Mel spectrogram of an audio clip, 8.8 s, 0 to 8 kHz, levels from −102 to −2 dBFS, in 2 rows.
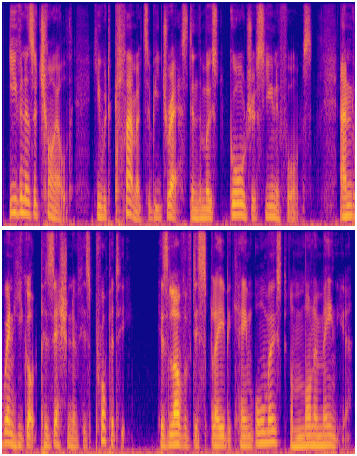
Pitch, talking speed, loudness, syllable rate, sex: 125 Hz, 210 wpm, -23 LUFS, 6.2 syllables/s, male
